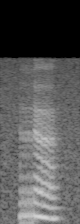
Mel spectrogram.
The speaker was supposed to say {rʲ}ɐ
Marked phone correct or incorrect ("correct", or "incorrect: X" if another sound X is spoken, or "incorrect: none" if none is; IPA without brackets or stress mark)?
incorrect: r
